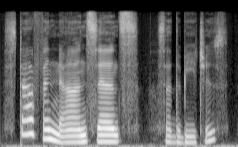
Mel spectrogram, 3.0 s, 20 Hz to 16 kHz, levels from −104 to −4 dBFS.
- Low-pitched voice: No, high, 190 Hz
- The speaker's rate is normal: No, slow, 120 wpm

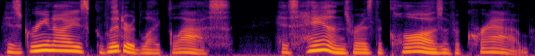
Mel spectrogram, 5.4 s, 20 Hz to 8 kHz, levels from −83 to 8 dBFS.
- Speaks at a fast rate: No, average, 170 wpm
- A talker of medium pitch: Yes, medium, 165 Hz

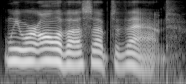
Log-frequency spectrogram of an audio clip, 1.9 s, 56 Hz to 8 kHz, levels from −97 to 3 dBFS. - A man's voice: No, female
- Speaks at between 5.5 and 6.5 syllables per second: Yes, 5.9 syllables/s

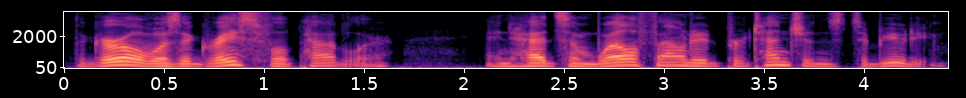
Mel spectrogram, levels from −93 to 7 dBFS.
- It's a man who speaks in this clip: Yes, male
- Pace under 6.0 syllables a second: Yes, 5.5 syllables/s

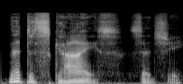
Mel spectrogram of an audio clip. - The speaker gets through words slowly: Yes, slow, 130 wpm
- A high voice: No, very low, 90 Hz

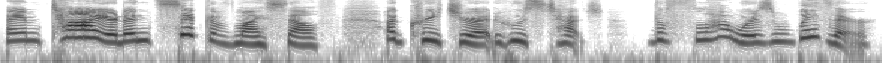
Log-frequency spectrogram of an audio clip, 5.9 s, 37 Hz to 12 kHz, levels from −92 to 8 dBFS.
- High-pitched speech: Yes, very high, 275 Hz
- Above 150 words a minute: No, average, 145 wpm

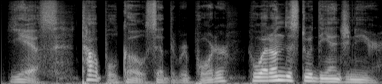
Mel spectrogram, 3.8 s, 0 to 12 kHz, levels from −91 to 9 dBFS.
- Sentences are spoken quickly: No, average, 190 wpm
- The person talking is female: No, male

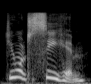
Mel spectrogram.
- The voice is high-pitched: Yes, high, 245 Hz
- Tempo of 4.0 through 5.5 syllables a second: No, 7.4 syllables/s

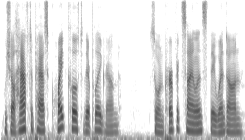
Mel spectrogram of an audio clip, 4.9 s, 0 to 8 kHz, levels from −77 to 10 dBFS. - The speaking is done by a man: Yes, male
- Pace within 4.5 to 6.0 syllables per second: Yes, 5.5 syllables/s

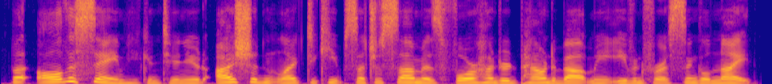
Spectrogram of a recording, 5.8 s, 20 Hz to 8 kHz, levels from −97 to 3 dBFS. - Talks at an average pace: No, fast, 260 wpm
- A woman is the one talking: Yes, female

